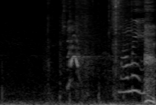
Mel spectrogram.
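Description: A child's voice, faint and high-pitched, making a few short vocal sounds in the second half, with a quiet outdoor background between them.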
